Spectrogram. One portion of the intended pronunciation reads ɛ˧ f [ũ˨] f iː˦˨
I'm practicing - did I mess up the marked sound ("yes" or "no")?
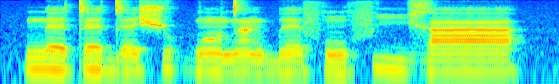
no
